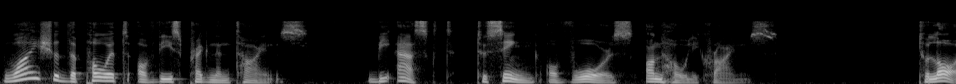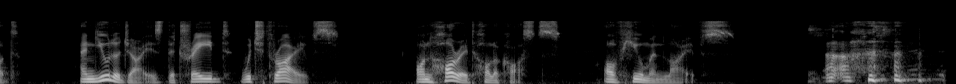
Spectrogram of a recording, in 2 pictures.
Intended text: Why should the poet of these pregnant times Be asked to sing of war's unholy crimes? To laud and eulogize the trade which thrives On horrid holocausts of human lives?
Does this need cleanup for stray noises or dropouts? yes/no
yes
